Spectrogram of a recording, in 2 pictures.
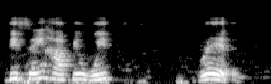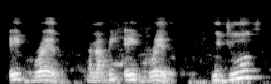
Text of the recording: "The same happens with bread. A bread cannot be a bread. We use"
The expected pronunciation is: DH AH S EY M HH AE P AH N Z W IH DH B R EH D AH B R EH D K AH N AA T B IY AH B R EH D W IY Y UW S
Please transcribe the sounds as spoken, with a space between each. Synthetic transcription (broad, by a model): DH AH S EY M HH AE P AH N W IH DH B R EH D AH B R EH D K AH N AA T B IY AH B R EH D W IY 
